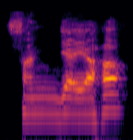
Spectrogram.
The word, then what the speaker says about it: संजयः: विसर्ग का ह तो है ना, य के साथ लगा तो ये ह बना, तो ह. तो संजयः, संजयः, राइट.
